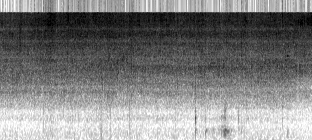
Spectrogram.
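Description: Bacon, hot dogs and tomato halves sizzling steadily on a hot griddle plate over a solid-fuel fire, with a few faint clicks.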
